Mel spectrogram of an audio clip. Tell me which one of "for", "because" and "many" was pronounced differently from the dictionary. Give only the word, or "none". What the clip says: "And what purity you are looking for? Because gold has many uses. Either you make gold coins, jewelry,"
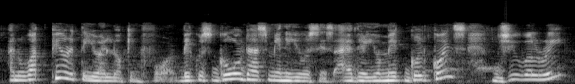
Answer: because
